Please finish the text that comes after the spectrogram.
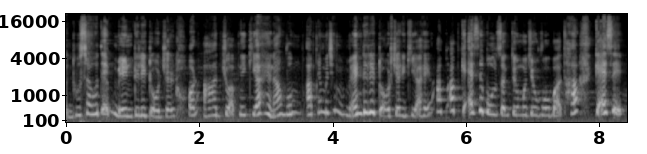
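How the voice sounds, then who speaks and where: Lady doing a tearful young guy, high voice, stammers and accuses his husband, mellow tone. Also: natural voice. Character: sobbing hurt young man scolding his husband. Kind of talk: fan fiction story reading.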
